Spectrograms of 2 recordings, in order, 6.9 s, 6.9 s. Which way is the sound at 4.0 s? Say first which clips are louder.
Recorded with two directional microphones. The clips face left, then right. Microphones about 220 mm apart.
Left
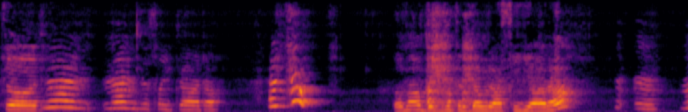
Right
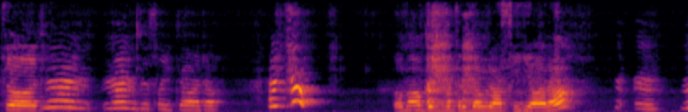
Even; 20° left (ahead or behind).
